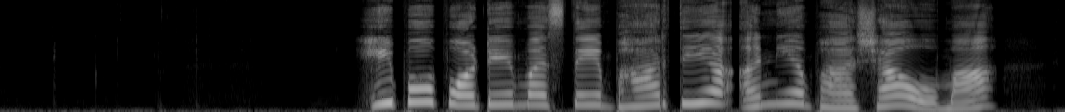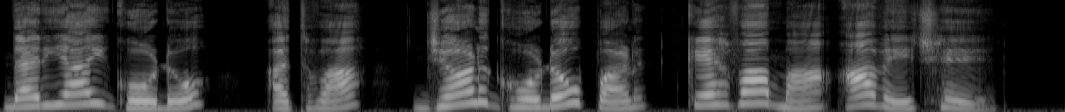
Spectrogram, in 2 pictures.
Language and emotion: Gujarati, neutral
